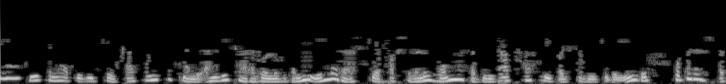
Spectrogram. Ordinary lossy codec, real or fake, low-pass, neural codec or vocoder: none; real; 3.6 kHz; none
